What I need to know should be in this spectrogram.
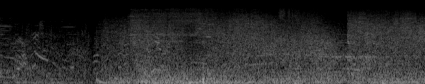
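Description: Electric crackling bursts out during a fight.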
